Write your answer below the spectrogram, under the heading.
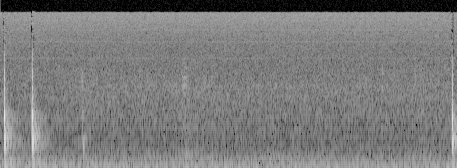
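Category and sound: impact, knocking on a door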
